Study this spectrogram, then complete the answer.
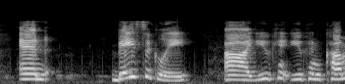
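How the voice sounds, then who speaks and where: At a moderate pace, the speaker talks with an American accent. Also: woman. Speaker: political commentary show host. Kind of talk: casual political chat. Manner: hesitant, many fillers.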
